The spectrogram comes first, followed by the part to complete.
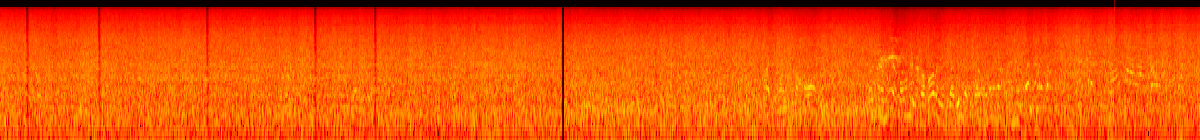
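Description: Waterfall: a loud, steady rush of falling water, briefly dropping out about eleven seconds in.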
